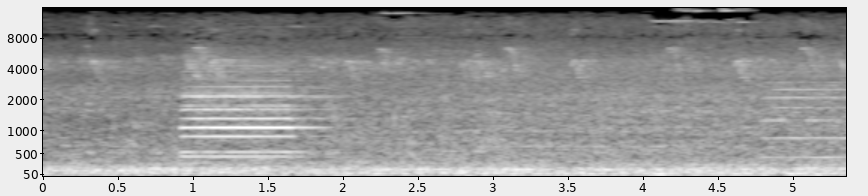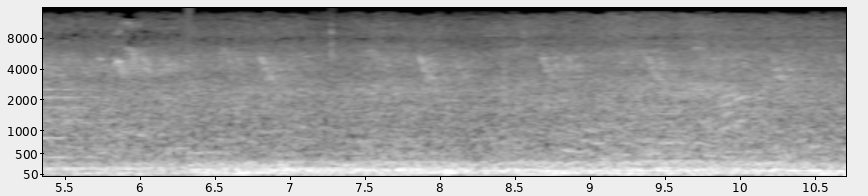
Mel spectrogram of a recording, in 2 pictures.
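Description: Street traffic running steadily, with a vehicle horn honking once, loud and under a second long, about a second in, and a second, fainter horn beep about five seconds in.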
